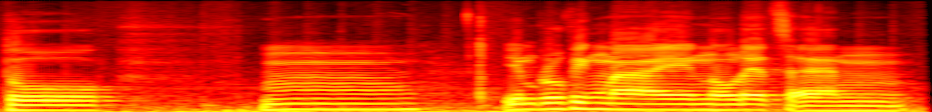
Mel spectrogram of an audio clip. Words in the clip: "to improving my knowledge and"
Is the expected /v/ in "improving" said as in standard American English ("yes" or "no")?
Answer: no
